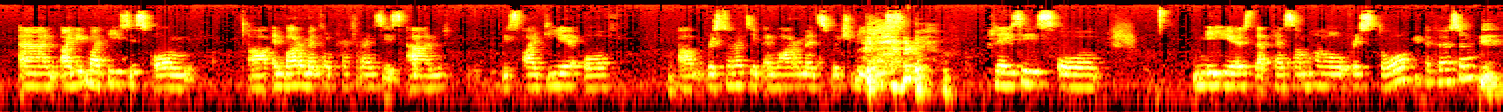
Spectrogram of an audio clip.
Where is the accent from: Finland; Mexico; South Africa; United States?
Finland; English is a second language; now in Australia; I have lived abroad for nearly a third of my life. So I was born and raised in Finland, but since then I've lived in a number of different countries, and currently I live in Australia.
